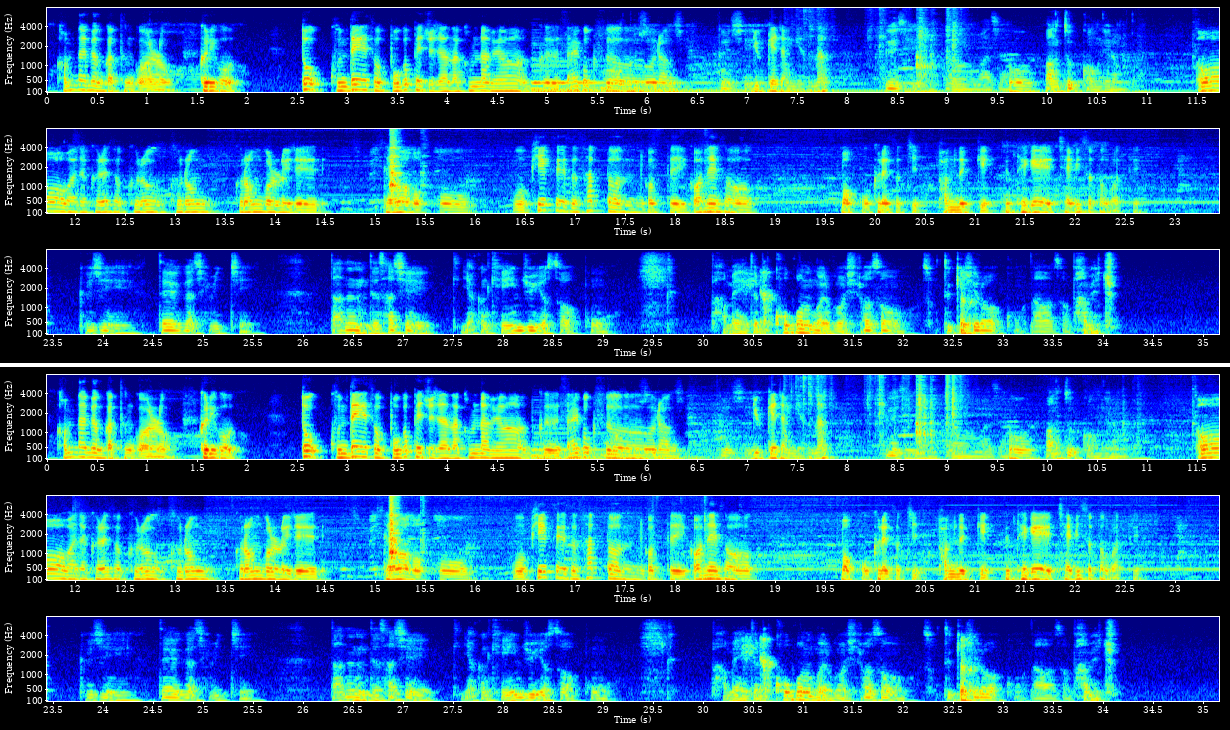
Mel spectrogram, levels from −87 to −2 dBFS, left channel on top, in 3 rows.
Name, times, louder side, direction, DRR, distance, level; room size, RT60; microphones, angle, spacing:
voice 1, 0.1-1.9 2.5-6.4 7.1-7.9 9.6-9.9 11.5-14.5 15.1-16.0 16.4-18.8 19.7-22.7 30.4-30.7 32.6-32.7, right 2 dB, 20° right, 0.6 m, -26 dB
voice 2, 0.9-1.6 5.5-7.2 8.4-9.7 10.0-11.0 18.1-18.5 21.3-21.4 23.8-25.5 25.9-26.0 26.3-27.3 27.6-29.1 29.4-29.7 30.1-34.1, left 1 dB, 70° left, 1.3 m, -33 dB
sound 1, 4.8-17.4, left 4 dB, 40° left, 1.7 m, -40 dB
sound 2, 6.4-23.5, right 6 dB, 65° right, 0.6 m, -38 dB
5.4 x 2.6 x 2.7 m
head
